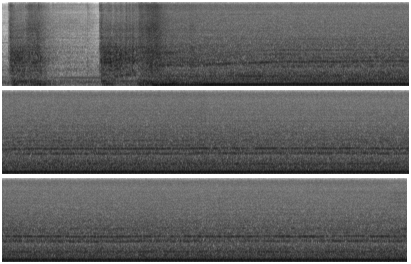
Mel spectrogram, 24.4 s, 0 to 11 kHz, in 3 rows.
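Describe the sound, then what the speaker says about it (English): An old car engine left unused for 25 years, run with jumped ignition and an electric fuel pump, cranks briefly, catches and then holds a fast, loud, steady idle with a strong low hum for over twenty seconds. "Idling pretty fast, but I have the idle screw all the way out."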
